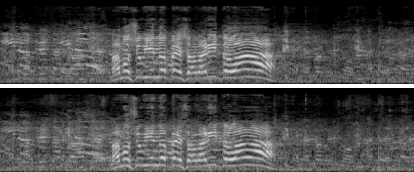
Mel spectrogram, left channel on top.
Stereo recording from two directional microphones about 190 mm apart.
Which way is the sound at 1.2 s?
40° right (ahead or behind).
